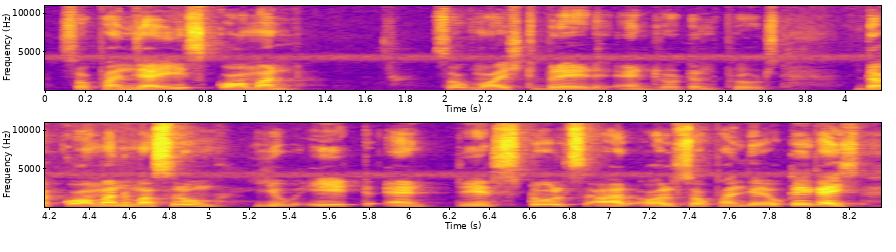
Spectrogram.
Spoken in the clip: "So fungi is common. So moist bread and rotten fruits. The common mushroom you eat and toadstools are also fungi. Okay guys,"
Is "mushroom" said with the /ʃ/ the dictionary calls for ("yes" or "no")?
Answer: no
